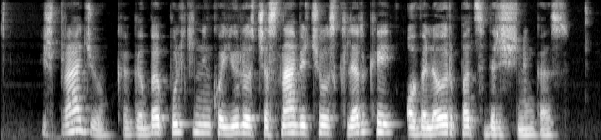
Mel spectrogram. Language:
Lithuanian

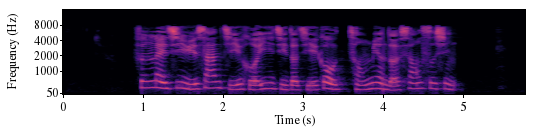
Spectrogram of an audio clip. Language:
Chinese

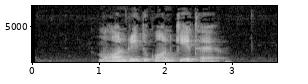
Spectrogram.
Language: Marwari (Pakistan)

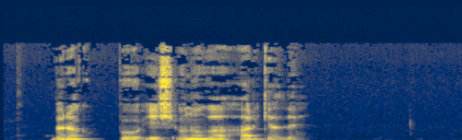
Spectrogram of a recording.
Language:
Uyghur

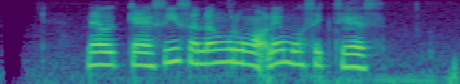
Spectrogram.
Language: Javanese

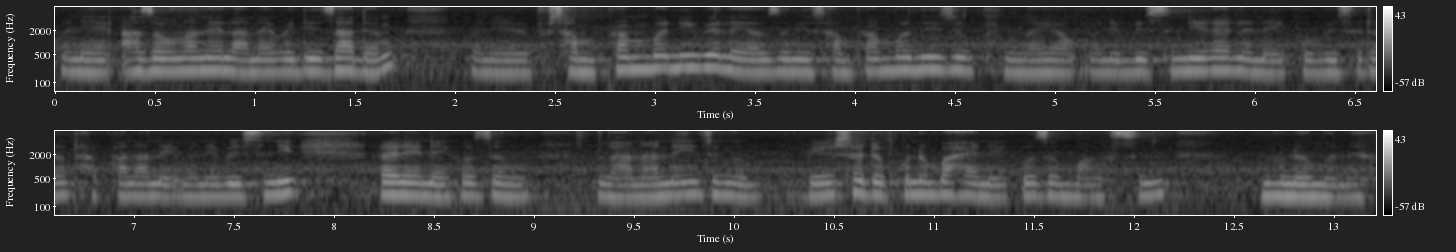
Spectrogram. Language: Bodo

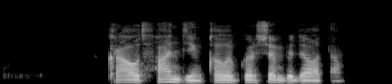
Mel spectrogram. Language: Kyrgyz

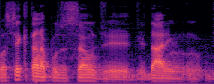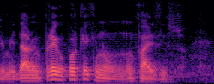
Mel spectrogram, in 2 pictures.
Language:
Portuguese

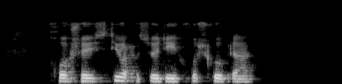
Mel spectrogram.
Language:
Central Kurdish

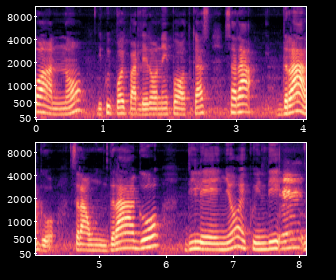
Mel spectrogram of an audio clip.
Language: Italian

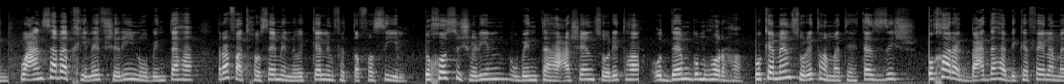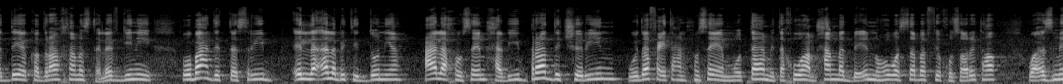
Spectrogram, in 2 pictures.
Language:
Arabic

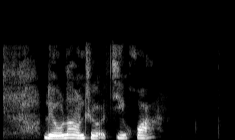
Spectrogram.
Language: Chinese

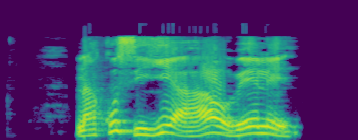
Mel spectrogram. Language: Taita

